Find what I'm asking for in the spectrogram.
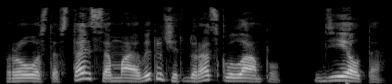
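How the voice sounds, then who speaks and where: A woman reading a story voices a blunt, teasing young man in a lowered, slow, sardonic voice. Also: expressive, darkish tone, dry recording, studio quality.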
